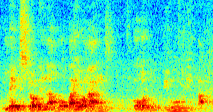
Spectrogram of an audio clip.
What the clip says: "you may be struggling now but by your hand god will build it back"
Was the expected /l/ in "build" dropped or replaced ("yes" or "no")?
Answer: yes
